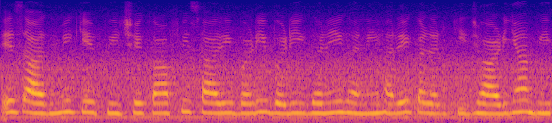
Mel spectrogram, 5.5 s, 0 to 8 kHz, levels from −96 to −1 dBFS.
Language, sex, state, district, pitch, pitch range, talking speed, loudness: Hindi, female, Uttar Pradesh, Deoria, 245 Hz, 240-265 Hz, 150 wpm, -23 LUFS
